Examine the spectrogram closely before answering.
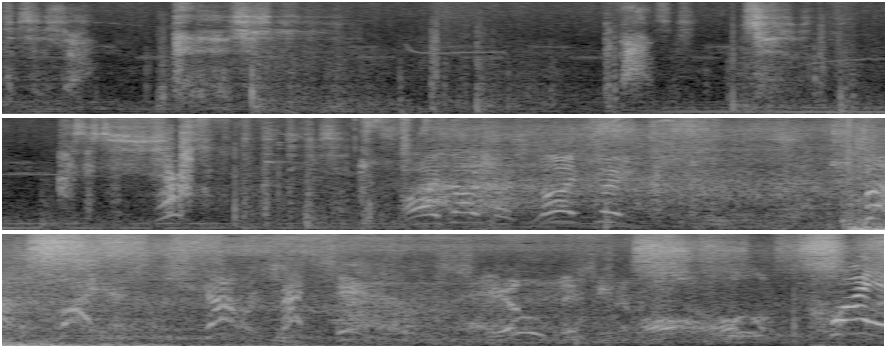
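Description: Footsteps scuff and thud on stone.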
